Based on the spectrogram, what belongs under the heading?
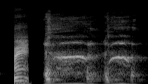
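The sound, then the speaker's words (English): A single sharp cough bursts out, followed by a strained, voiced rasp as the throat clears in two drawn-out pushes. “I'm trying to drink down a cough.”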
